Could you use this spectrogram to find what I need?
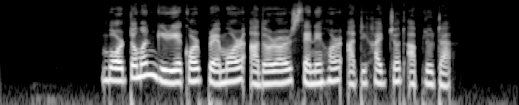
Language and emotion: Assamese, neutral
